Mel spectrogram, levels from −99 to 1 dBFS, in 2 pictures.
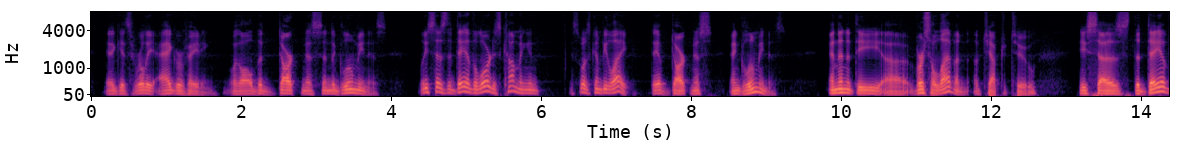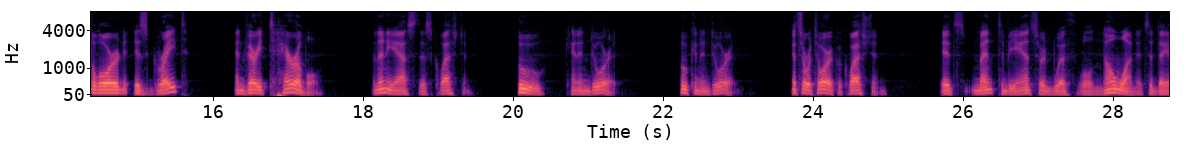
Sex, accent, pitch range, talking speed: male, American, 95-115 Hz, 180 wpm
